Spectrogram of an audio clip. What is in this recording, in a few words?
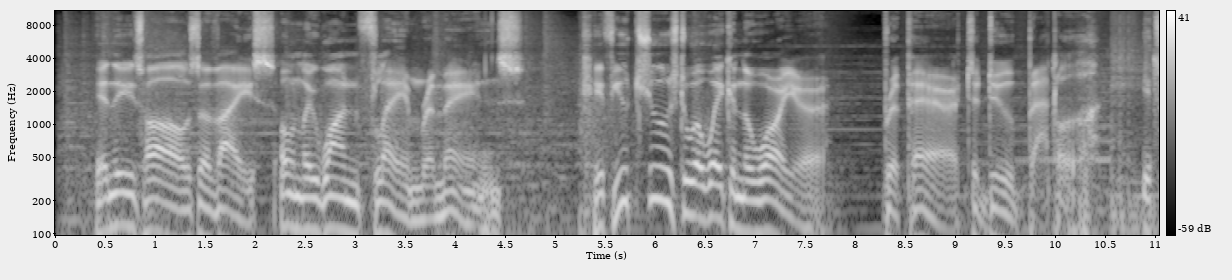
Trailers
